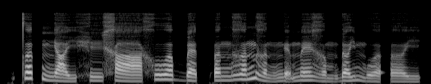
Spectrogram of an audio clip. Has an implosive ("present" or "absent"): present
